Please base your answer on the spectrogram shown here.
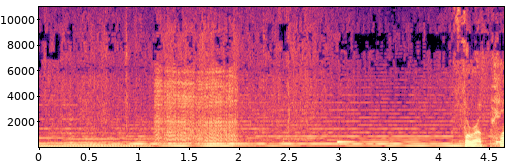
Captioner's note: kakapo cawing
